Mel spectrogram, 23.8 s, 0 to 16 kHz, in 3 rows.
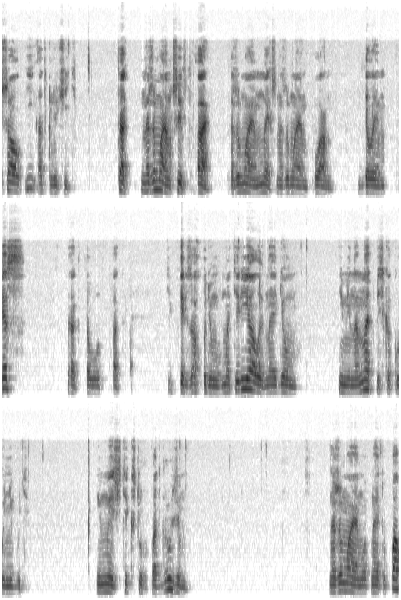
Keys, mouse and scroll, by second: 1.2 click, 3.8 shift+a, 7.3 s, 12.5 click, 13.8 click, 19.5 click.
